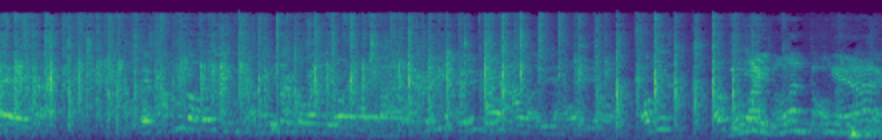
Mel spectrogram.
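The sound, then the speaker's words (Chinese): An audience claps throughout at a live recording of a Hong Kong morning show: dense, continuous, many-handed clapping with steady loudness, while voices talk over it. “俾啲掌声我啦，成场都嚟。”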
